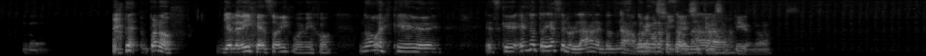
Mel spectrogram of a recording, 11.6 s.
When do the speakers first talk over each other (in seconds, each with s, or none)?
7.7 s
